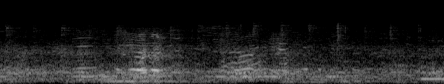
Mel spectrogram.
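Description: Indistinct background chatter of several people talking, with a voice rising a little louder about a second and a half in.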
